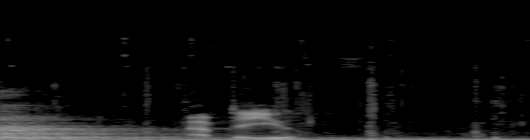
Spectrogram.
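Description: A man speaks briefly and casually, close by.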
